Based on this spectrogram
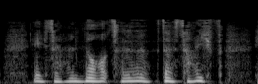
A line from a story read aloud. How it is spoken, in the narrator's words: he whispered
